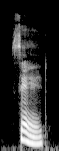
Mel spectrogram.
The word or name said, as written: sad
